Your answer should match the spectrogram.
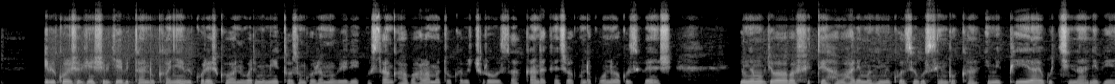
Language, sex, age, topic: Kinyarwanda, female, 25-35, education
